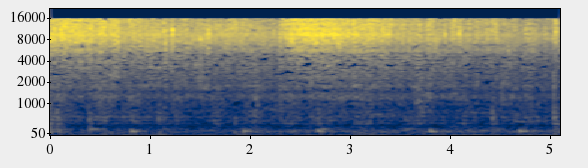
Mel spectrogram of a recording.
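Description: Masala gravy sizzling in a kadai as it is stirred with a spatula: a steady high hiss that swells twice, with soft knocks of the spatula against the pan.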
